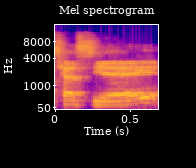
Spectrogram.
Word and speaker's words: Tessier: Well, if you were French, you would definitely call it Tessier. And because William Gibson is Canadian, I assume that he's doing the French pronunciation.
